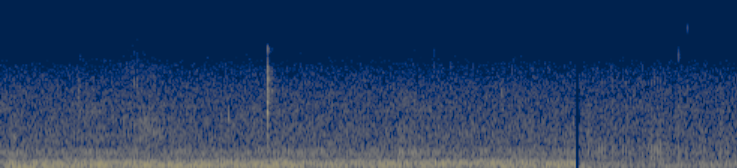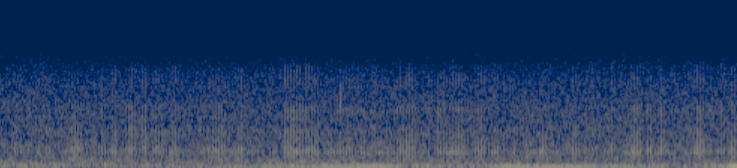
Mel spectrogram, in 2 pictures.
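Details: Obi-Wan Kenobi, a four-week-old shaded silver male Persian kitten, bottle-fed since three weeks old because his mother ran out of milk, gives a low, steady rumbling purr throughout while feeding indoors, with one sharp click early on.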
